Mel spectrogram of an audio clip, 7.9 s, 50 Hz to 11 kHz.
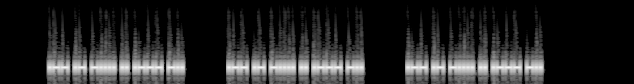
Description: Morse code, heard as a keyed tone, about 42 wpm, 700 Hz. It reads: WA6IJD WA6IJD WA6IJD
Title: USA Call Signs - 6 Characters - Repeated 3x - 45wpm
